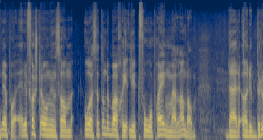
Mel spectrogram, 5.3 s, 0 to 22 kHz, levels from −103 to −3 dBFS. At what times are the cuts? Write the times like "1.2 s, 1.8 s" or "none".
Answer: none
